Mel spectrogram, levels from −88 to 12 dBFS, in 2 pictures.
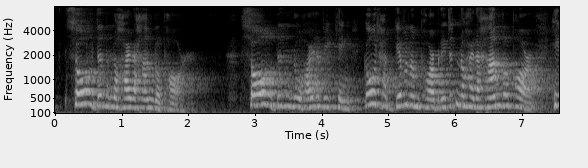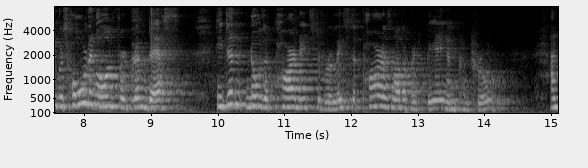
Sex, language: female, English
